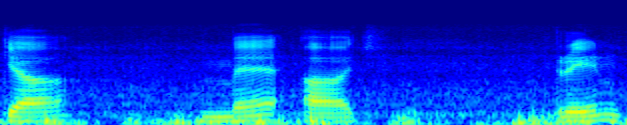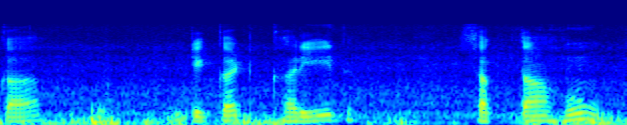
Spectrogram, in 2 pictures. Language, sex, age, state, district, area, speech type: Urdu, male, 30-45, Delhi, Central Delhi, urban, read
